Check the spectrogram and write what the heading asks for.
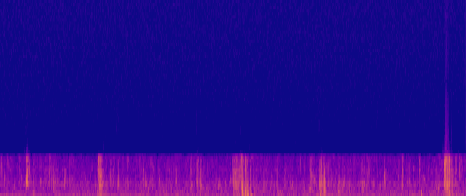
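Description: Rain falling on a river and small waves lapping right at the camera, heard as a dull rushing with irregular splashes, the strongest about two and a half seconds in and again near the end.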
